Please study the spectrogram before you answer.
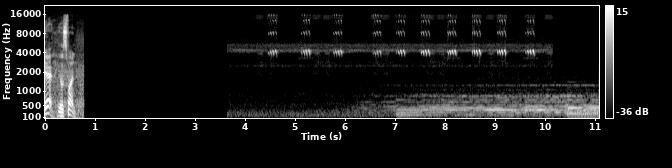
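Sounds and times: cricket chirping: 3.7s - 10.2s
high insect trill: 3.7s - 10.2s
soft ambient music: 6.3s - 11.0s.

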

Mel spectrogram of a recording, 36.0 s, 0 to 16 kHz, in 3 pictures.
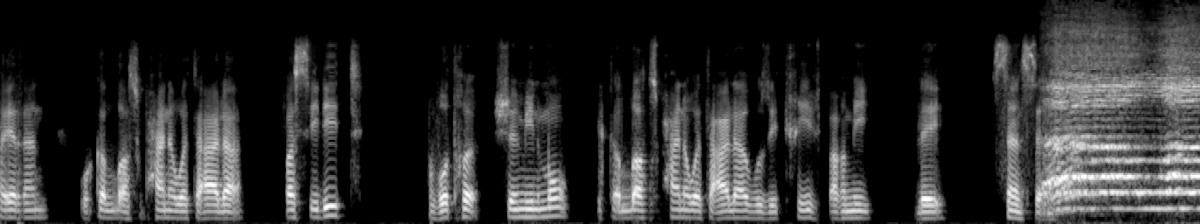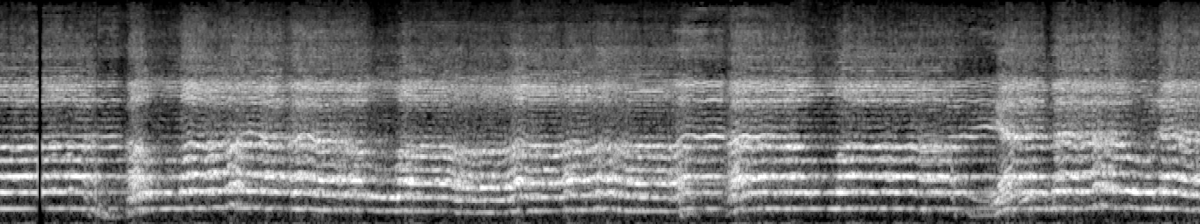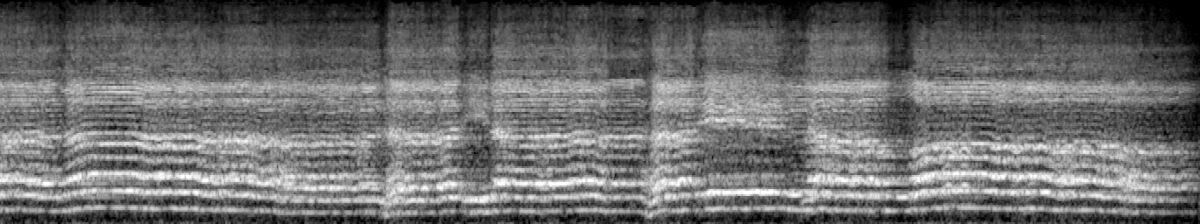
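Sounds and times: person chanting: 10.2s - 36.0s.

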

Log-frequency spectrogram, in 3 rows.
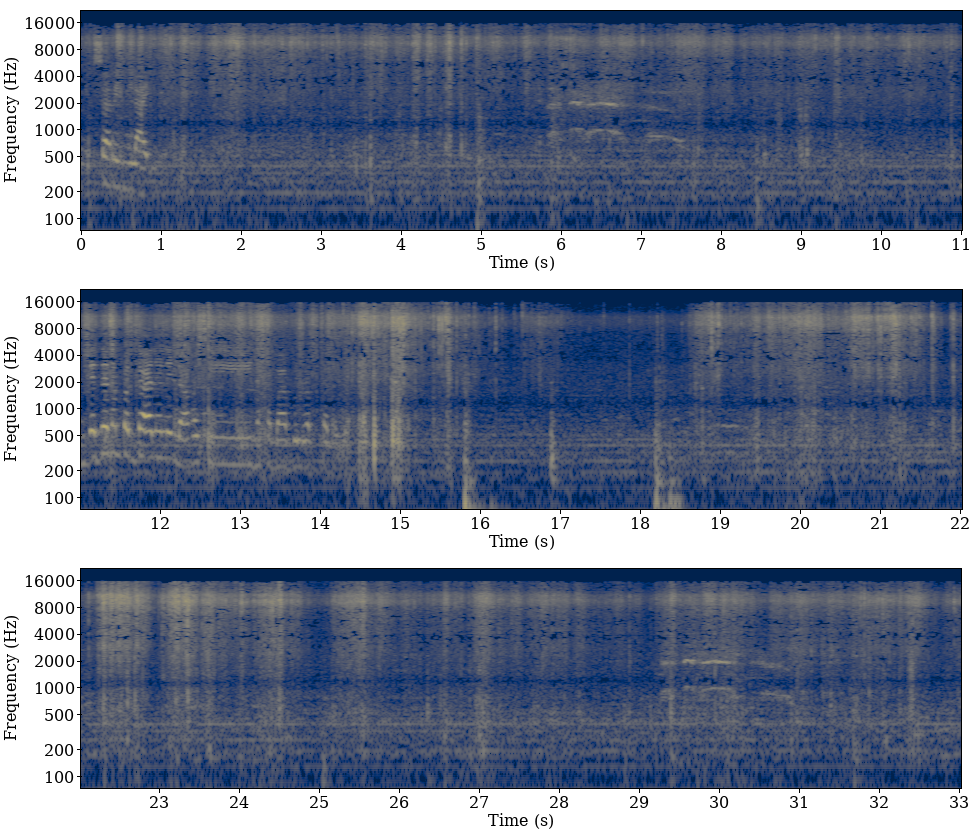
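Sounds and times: bubble wrap crinkling: 0.0s - 33.0s
rooster crowing: 5.7s - 8.0s, 29.2s - 31.6s
thump: 18.2s - 18.6s.

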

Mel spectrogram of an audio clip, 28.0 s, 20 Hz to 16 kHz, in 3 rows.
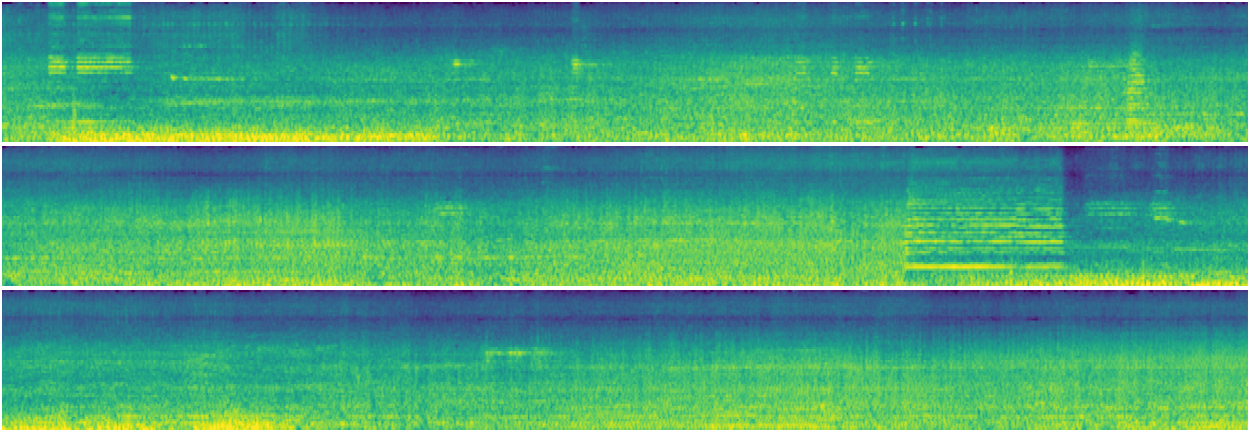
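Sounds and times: road traffic rumble: 0.0s - 28.0s
vehicle horn honking: 0.4s - 1.1s, 16.1s - 18.1s.

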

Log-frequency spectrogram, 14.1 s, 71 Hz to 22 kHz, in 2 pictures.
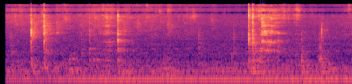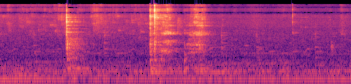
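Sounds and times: metal spatula scraping in wok: 1.8s - 2.6s, 5.0s - 5.8s, 10.0s - 11.4s.

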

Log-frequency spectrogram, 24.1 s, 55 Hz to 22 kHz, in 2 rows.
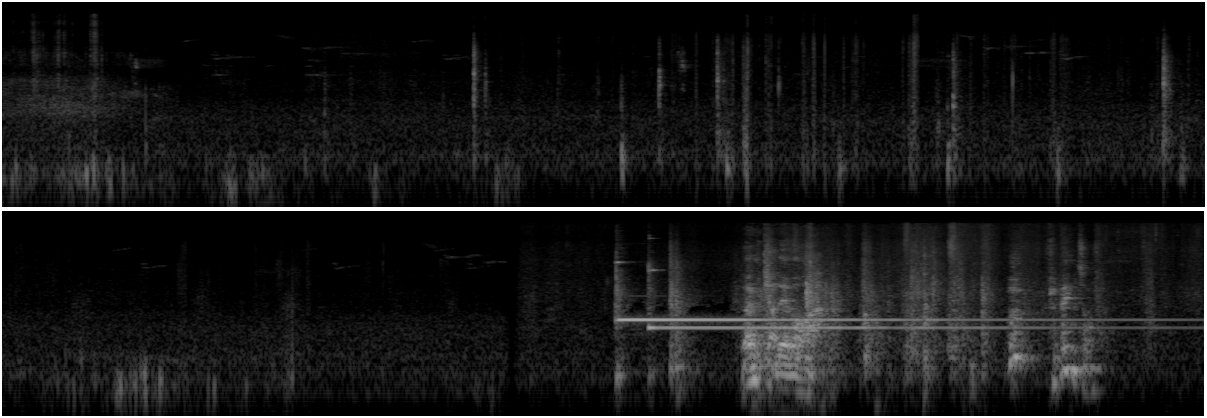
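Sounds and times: footsteps on concrete steps: 18.5s - 24.0s
walking cane tapping: 18.6s - 24.0s.

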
